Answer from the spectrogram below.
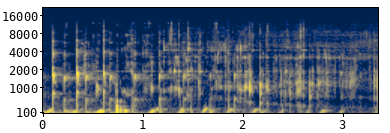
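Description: Beer glugs and splashes steadily into a glass, with a rapid rhythmic gurgle of pouring that gradually softens into fizzing and bubbling as the glass fills.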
